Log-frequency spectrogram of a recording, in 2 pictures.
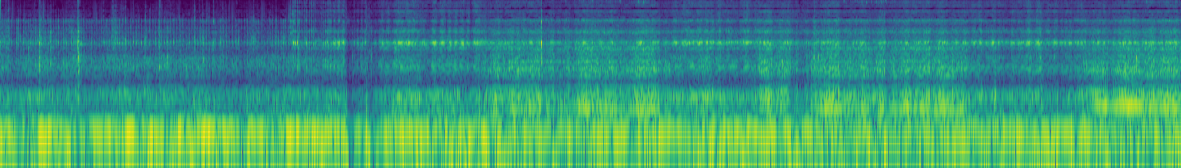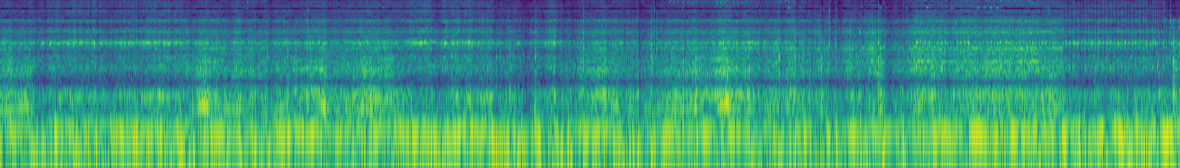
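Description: Mountain bike rolling fast on a dirt trail: a steady low rumble of the tyres on the dirt and wind buffeting the bike-mounted camera's microphone. A faint wavering tone comes and goes in the background through the middle stretch.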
